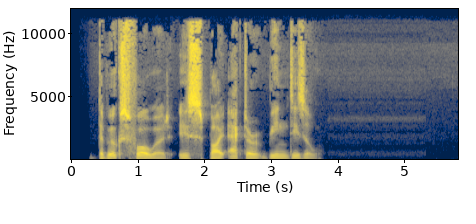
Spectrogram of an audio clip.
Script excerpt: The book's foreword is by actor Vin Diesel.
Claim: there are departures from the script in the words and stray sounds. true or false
false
